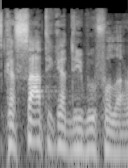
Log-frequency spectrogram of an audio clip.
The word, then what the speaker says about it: Casatica di Bufala: I pronounce it Casatica. But then people come and tell me it's Casatica. It's not, right? I can stand by that when people come up to my counter and tell me I'm not pronouncing it right. So it's Casatica di Bufala, right? – Yeah.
